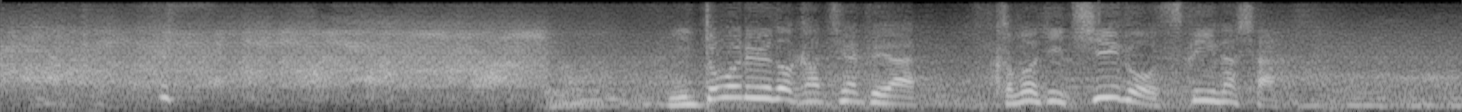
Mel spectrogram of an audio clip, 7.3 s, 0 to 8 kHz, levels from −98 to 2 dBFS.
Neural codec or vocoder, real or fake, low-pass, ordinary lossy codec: codec, 16 kHz, 0.5 kbps, FunCodec, trained on Chinese and English, 25 frames a second; fake; 7.2 kHz; AAC, 48 kbps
